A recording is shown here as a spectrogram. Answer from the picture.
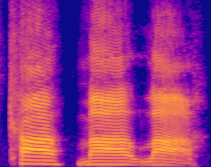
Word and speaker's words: Kamala: The way to pronounce her name is Kamala.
